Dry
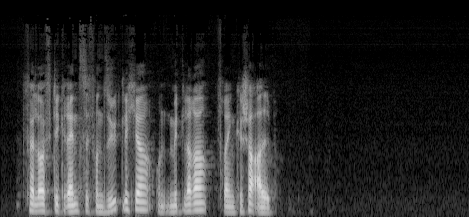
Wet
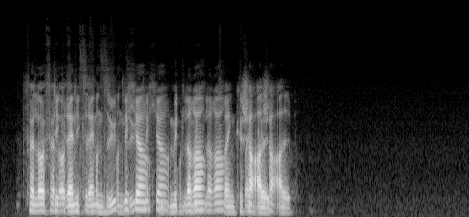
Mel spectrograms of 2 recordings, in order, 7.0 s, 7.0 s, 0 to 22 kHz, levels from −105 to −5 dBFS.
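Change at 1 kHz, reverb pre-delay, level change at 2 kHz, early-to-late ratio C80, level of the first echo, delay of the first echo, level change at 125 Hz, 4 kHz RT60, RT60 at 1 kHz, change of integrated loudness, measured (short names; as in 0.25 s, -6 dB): +3.5 dB, none, +1.5 dB, none, -5.0 dB, 0.31 s, +6.5 dB, none, none, +4.5 dB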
